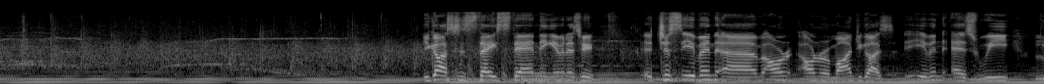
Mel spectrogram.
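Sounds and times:
congregation applauding in celebration at a church service: 0:00.0 - 0:07.2
speech: 0:04.2 - 0:10.4.

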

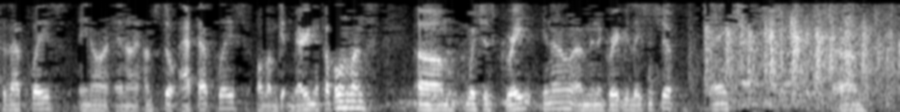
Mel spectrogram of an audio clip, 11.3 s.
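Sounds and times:
speech: 0:00.0 - 0:09.6
audience applause: 0:08.7 - 0:11.2.

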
